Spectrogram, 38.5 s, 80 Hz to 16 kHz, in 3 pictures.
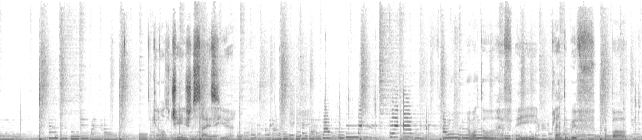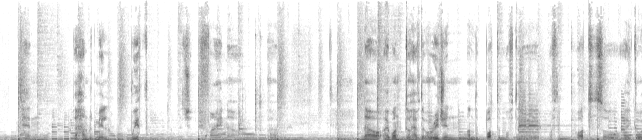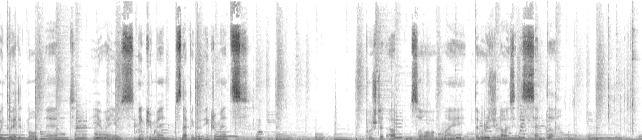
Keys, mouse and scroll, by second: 0.3-1.5 scroll down 7, 3.1 click, 5.5 click, 16.2-17.5 scroll up 9, 18.0 KP_1, 18.8-19.3 scroll down 6, 19.3-20.9 scroll up 10, 24.4-25.9 scroll down 1, 25.9 Tab, 27.9 click, 31.3 g, 33.8-34.1 scroll down 3, 34.1 middle click, 35.1-36.4 scroll up 14, 37.1 Tab, 38.2 shift+b.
